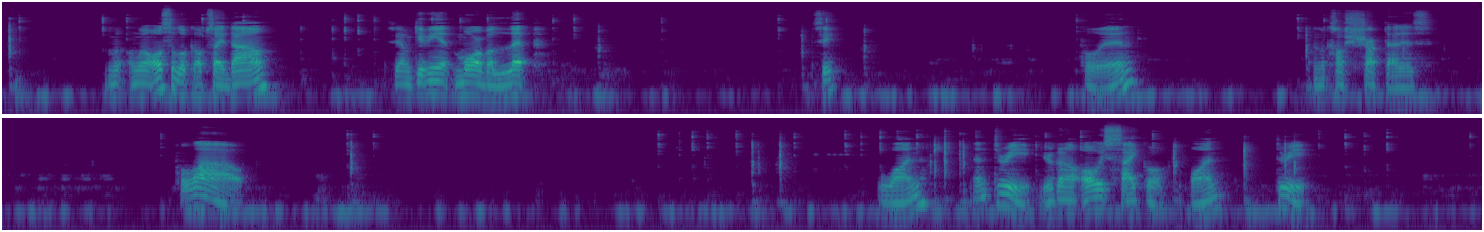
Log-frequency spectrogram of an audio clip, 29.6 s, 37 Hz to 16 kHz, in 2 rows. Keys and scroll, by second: 22.3 1, 24.0 3, 26.4 1, 27.1 3.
